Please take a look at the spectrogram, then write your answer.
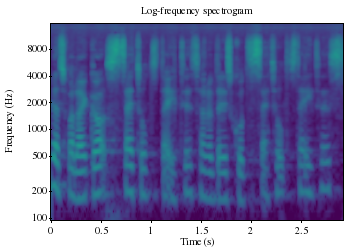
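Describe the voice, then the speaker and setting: A woman with a French accent at a fairly quick pace. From France, Paris. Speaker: stand-up comedian. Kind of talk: stand-up. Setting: stage with audience.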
